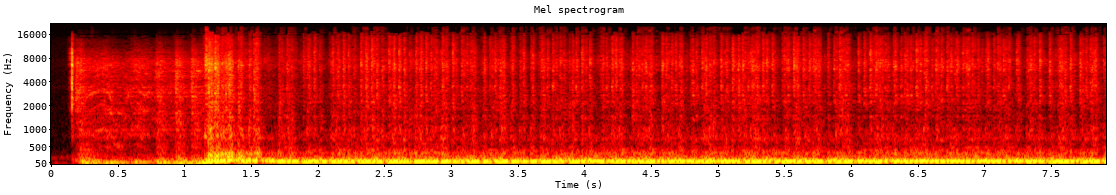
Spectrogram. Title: LS swap: First start up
